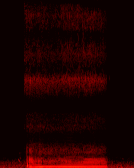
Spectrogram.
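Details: Sleeping Shih Tzu snoring: one steady, low, droning snore with a rich buzzy tone holds level for about a second and a half, then cuts off cleanly into near silence.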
